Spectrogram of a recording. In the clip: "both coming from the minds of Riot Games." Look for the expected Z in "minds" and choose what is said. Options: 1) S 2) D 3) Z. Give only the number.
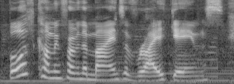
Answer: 3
